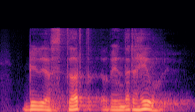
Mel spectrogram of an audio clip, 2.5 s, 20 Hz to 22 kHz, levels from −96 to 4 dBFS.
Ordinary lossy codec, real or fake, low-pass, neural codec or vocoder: none; fake; none; codec, 16 kHz, 1 kbps, FunCodec, trained on LibriTTS, 50 frames a second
